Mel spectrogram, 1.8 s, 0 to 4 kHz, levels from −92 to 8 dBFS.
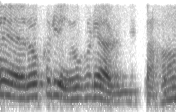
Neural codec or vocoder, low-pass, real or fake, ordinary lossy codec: none; 3.6 kHz; real; none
